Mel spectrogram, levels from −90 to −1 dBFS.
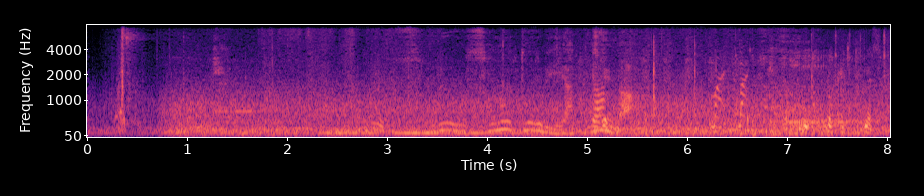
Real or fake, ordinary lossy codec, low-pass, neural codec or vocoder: real; Opus, 32 kbps; 7.2 kHz; none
